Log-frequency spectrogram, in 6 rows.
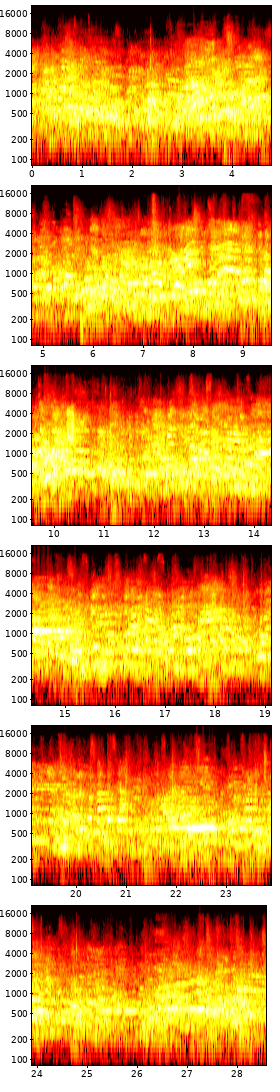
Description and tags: Hum of voices loud Zulu
Zulu voices recorded in a hall from about 20m. Mainly old folk with some kids. Voices raised, energy high. Indistinct dialogue. Recorded with Zoom H4
Zulu, elder, kids, hall, church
